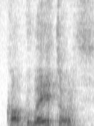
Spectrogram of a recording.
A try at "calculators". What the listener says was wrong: Well, yours is on the third syllable, but I think that's not the best place for it.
